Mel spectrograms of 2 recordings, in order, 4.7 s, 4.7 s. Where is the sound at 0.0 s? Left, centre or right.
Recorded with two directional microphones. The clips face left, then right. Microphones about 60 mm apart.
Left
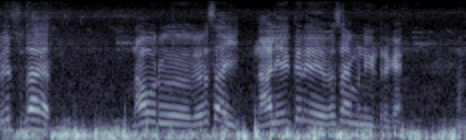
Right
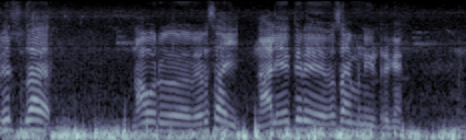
Left.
